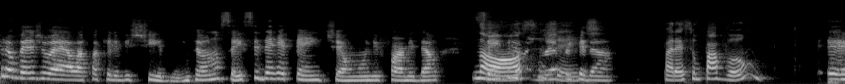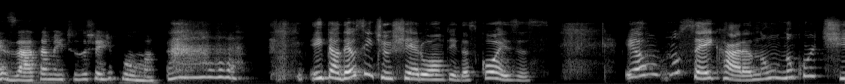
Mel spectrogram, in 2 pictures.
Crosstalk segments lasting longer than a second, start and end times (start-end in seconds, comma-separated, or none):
4.7-6.1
